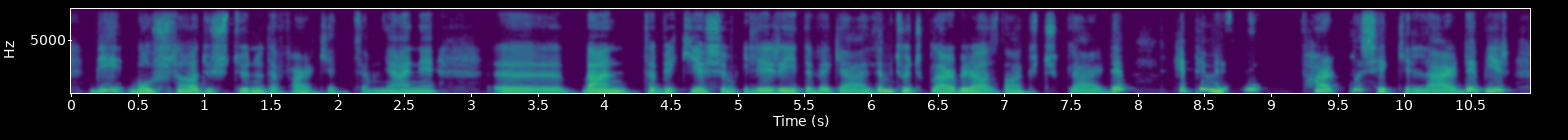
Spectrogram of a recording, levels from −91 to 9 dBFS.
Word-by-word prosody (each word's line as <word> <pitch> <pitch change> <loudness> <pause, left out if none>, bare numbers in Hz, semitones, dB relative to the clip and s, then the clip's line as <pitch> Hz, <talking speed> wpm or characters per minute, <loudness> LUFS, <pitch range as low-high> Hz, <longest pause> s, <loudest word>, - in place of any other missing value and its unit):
bir 275 +4 +2
boşluğa 205 +2 +2
düştüğünü 195 -2 -1
de 150 - -6
fark 120 -3 -8
ettim. 125 +2 -10
Yani, 170 +1 -3 0.5
ııı, 170 -2 -2
ben 195 +1 +4
tabii 185 -3 -2
ki 185 - -3
yaşım 190 +3 -2
ileriydi 185 +2 +1
ve 145 - 0
geldim. 195 - +3
Çocuklar 190 -5 -1
biraz 185 -6 0
daha 120 0 -4
küçüklerdi. 140 - -4 0.4
Hepimiz 330 - +7
bu 375 +1 0 0.3
farklı 265 +6 -1
şekillerde 215 - -1
bir, 275 +3 +4
190 Hz, 130 wpm, -23 LUFS, 170-225 Hz, 0.5 s, Hepimiz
